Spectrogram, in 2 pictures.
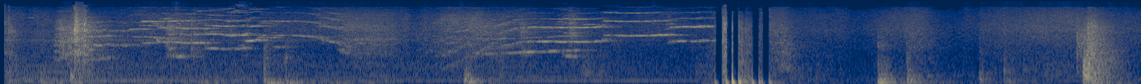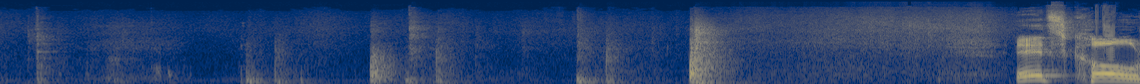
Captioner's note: door opening in background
